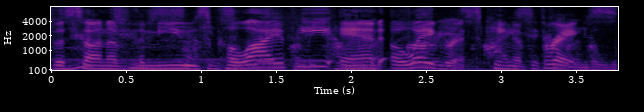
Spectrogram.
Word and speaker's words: Calliope: the word Calliope, them niggas say Calliope. And like, I don't know if that's just like a New Orleans thing, but like, I don't want to tell a whole city of people that they pronouncing a word wrong, bruh. But in Greek mythology, all I've known is that that word has been pronounced Calliope.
